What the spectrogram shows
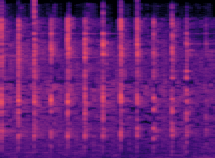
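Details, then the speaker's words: Motorcycle (Yamaha FZS/Fazer suspected) clutch basket rocked by hand after opening case with poor oil: light metallic clicks about six per second; hardened, worn basket dampers let it rattle, causing knocking at idle and into chain under pull. "তো class বাটির যে শব্দটা হচ্ছে এটাই কিন্তু স্টার্টে রেসে রাখলে ঢক ঢক ঢক ঢক শব্দ হতো।"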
